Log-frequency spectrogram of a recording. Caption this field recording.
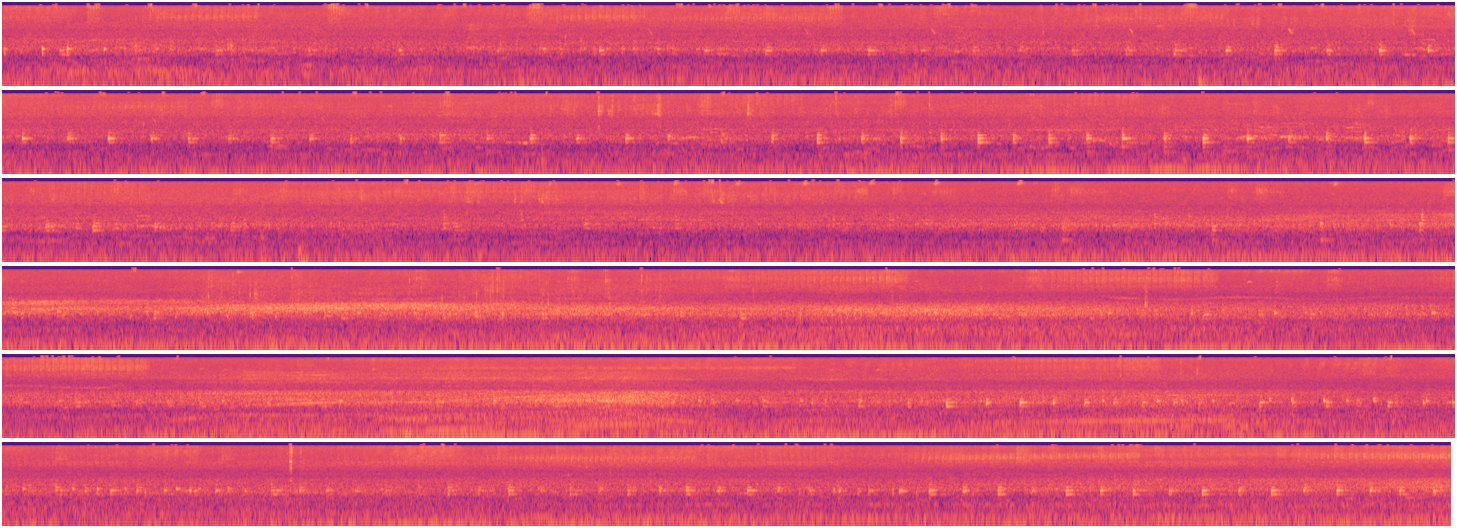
wind rattle, yellow-orange butterflies, cars, tractor, crickets, human voices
